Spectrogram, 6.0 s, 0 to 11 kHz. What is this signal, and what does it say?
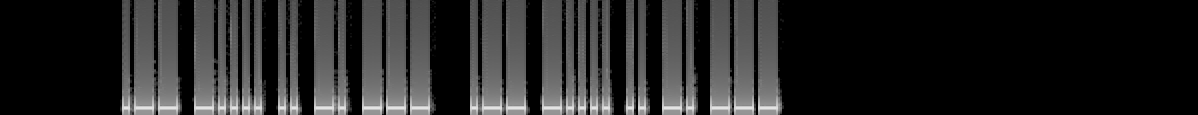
Morse code, heard as a keyed tone, about 40 wpm, 700 Hz. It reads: W6INO W6INO
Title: USA Call Signs Repeated 2x 40wpm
